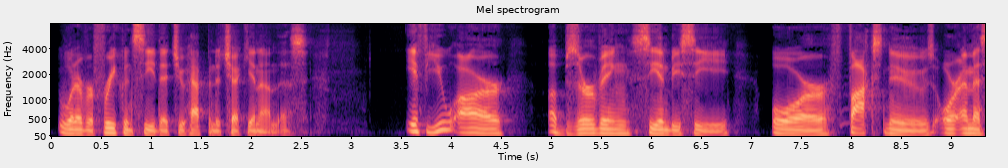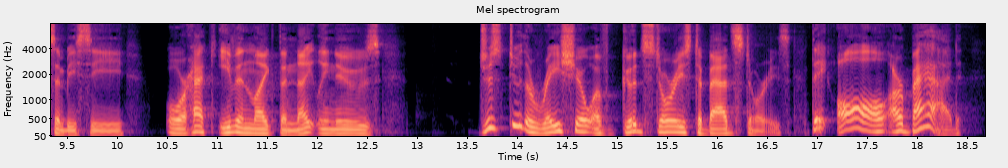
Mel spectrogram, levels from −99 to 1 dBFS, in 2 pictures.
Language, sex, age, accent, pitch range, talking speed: English, male, 30-49, American, 110-160 Hz, 130 wpm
